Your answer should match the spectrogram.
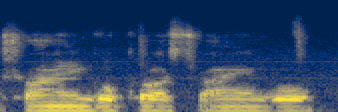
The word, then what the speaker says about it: Triangle Cross Triangle: by an artist called Triangle Cross Triangle, who spells his name with delta symbol and then a cross and then delta. So, but you actually say, like, triangle, cross, triangle, that's how it's said, or?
